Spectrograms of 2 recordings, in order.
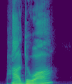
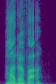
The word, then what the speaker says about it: Padova: Allora, let's chat happy things and about the fabulous little city of Padova, which Americans pronounce Padua or Padua, but in Italian, Padova.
